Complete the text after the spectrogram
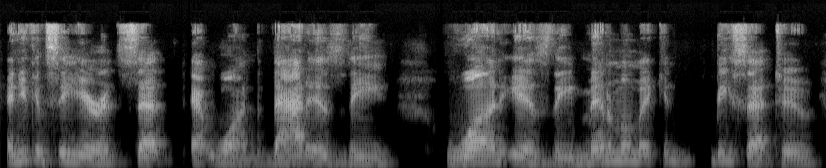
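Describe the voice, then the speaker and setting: A man presenting an instructional software walkthrough, explaining step by step in a conversational way. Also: fairly high pitch, takes it slowly. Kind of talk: instructional screen walkthrough, informal webinar.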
